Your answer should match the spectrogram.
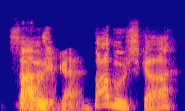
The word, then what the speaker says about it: babushka: pronunciation was absolutely horrible you do not put the emphasis on the second syllable it's always on the first babushka and that's grandmother and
